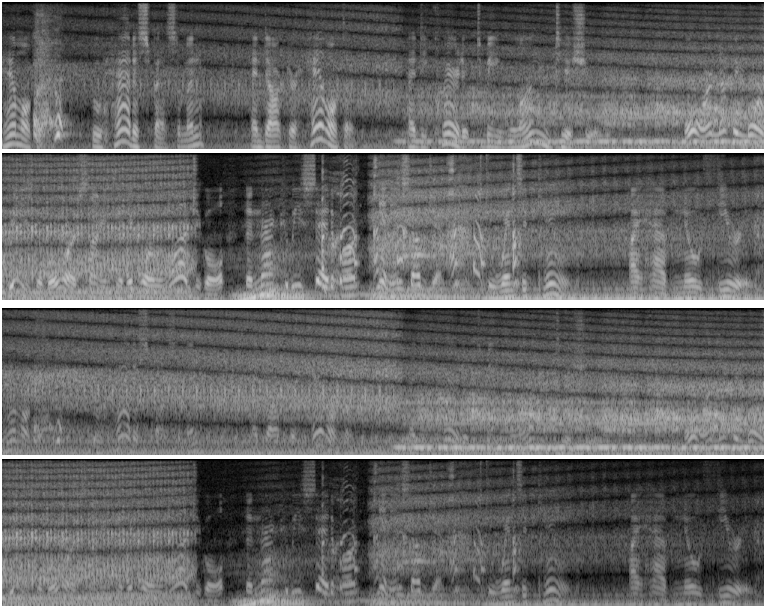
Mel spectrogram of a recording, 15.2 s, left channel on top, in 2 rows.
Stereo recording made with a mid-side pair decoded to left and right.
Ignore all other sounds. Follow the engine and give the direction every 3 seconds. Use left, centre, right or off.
right, right, centre, left, left.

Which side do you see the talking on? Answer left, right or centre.
left.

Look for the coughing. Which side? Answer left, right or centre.
left.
